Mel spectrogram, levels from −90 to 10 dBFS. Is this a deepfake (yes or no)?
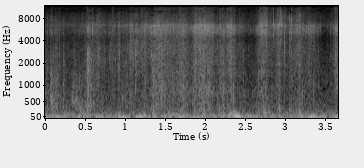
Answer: no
